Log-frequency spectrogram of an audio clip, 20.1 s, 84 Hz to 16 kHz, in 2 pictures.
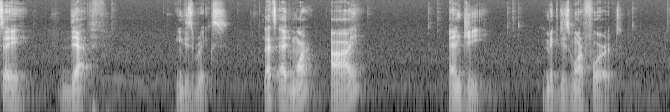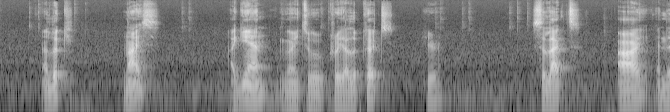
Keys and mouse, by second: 0.1 middle click, 0.9 middle click, 1.3 right click, 2.4 middle click, 3.0 right click, 3.4 middle click, 5.1 i, 6.6 g, 7.6 right click, 9.0 middle click, 9.4 right click, 10.3 right click, 10.9 right click, 11.1 middle click, 13.5 middle click, 14.2 ctrl+r, 16.9 click, 17.6 click, 17.8 3, 18.4 middle click, 19.3 |.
